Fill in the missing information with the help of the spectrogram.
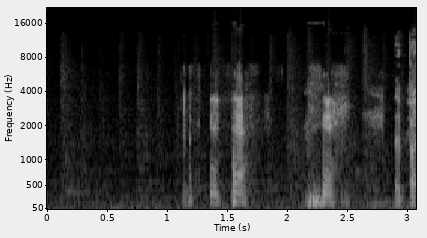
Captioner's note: buzz laughs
